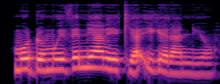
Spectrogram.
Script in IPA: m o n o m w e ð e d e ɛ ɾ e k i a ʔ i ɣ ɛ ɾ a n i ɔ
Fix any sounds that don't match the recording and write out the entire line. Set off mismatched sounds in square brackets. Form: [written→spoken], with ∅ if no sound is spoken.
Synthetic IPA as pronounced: m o [n→d] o m w e ð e [d→n] e [ɛ→a] ɾ e k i a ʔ i ɣ ɛ ɾ a n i ɔ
